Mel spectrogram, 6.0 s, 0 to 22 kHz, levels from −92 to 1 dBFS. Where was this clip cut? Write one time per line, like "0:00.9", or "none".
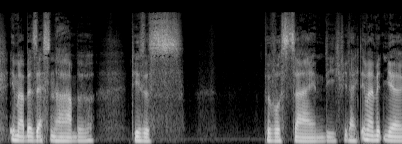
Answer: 0:04.9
